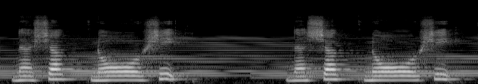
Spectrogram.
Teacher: తాళవ్య ష, ష దాని మీద ఆఘాత, శక్నోషి చివరిలో మూర్ధన్య షి హ్రస్వము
